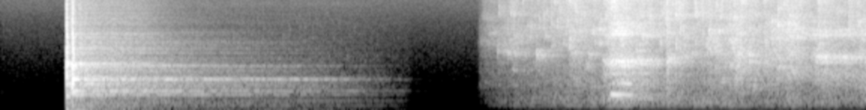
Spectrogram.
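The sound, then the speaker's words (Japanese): Water splashing and running in a bathtub as someone washes, starting after a single sharp ringing hit and a few seconds of quiet, then continuing as a steady, moderately loud wash of splashes. “それじゃあ、私先に体洗うから、お風呂入って待ってて。”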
